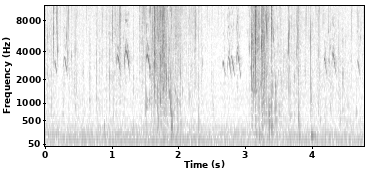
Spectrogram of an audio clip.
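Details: First bath of Muscovy ducklings: thin, high peeps come in small clusters while water splashes loudly twice and a low hum runs throughout.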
